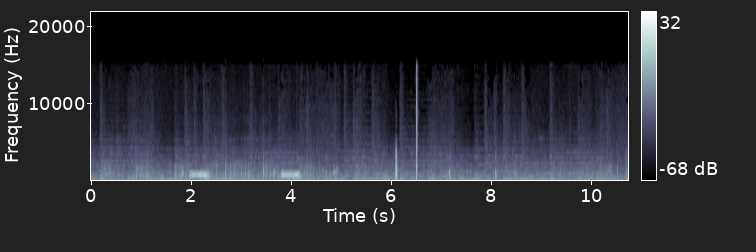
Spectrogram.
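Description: Two sharp cracks about half a second apart, about six seconds in, from a JG Bar 10 spring-powered bolt-action airsoft sniper rifle being fired, followed by a few lighter clicks. Background music and shouted calls run underneath.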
